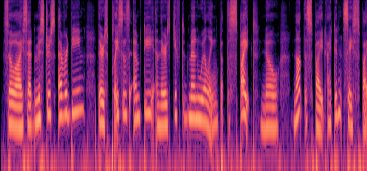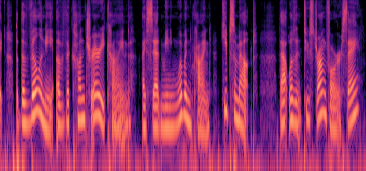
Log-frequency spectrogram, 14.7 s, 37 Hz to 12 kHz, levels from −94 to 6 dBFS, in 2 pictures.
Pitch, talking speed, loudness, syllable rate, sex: 200 Hz, 170 wpm, -21 LUFS, 5.0 syllables/s, female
